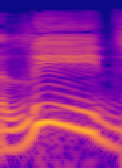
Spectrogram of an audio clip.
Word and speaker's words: Lied: And on February 11th, Cocktails with Larry Miller, same thing, in Lincoln, Nebraska, at the Leed Center. That's spelled L-I-E-D, but it's pronounced L-E-E-D. Remember, where the extra E is for value.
